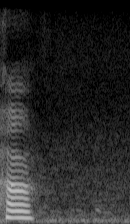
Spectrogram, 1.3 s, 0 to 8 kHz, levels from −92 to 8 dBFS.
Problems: none marked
